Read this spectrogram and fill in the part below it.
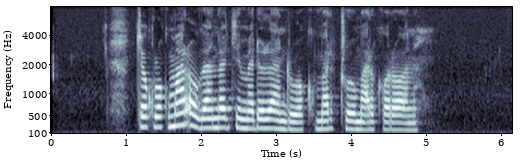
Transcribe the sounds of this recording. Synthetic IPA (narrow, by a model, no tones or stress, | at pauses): t͡ʃɔkɾwɔkmaɾʔɔɡandad͡ʒɪmɛdɔlanɾwɔkmartwomarkɔɾɔna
